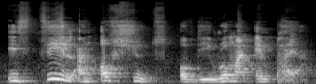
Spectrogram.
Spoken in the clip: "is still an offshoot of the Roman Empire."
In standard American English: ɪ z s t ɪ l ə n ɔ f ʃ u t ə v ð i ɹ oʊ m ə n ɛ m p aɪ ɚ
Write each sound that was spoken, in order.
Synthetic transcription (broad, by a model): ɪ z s t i l ə n ɔ f ʃ u t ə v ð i ɹ oʊ m ə n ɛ m p aɪ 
